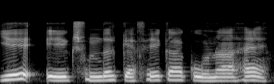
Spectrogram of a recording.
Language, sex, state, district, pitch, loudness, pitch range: Hindi, male, Assam, Kamrup Metropolitan, 190 Hz, -14 LUFS, 180-225 Hz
